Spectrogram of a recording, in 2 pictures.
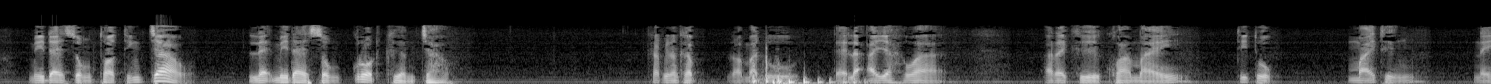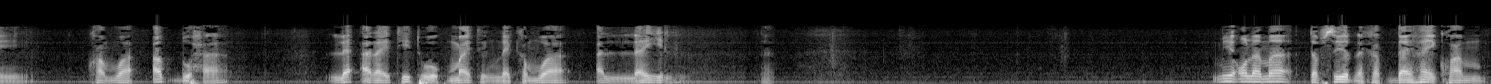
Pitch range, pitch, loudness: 90-120 Hz, 115 Hz, -16 LUFS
